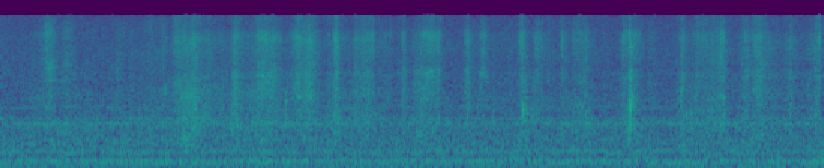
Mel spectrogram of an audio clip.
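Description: Faint rustling and light scratchy rubbing of a Kimwipe paper tissue, folded in the hands and wiped over a printed circuit board to clean it, with a small click about four seconds in.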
